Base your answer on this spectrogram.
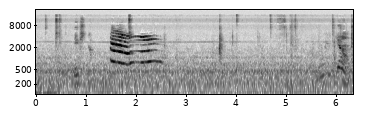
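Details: Domestic cat seeking attention in a kitchen, giving one clear meow that falls then levels off over about a second, with strong overtones; a woman speaks softly about food nearby, and low household hum runs underneath.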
